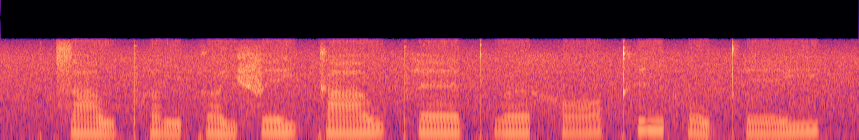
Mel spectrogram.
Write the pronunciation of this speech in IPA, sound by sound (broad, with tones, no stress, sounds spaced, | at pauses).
t͡s aː˨˩ w pʰ ɐ˨˩ ŋ k ɐ˨˩ j f e˨˧ j k aː˨˥ w pʰ ɛː˨ kʷʰ œː˨ h ɔː˨˥ kʰ ɪ˥ ŋ h o˨˩ w t̪ʰ e˨˥ j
